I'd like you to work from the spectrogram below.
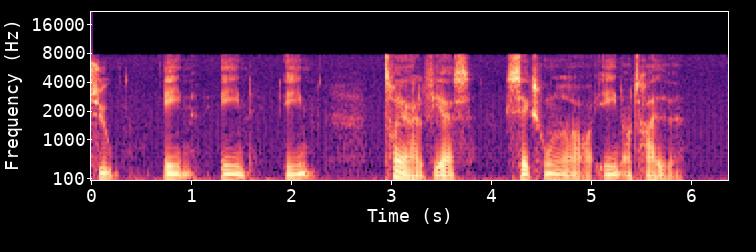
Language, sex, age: Danish, male, 56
